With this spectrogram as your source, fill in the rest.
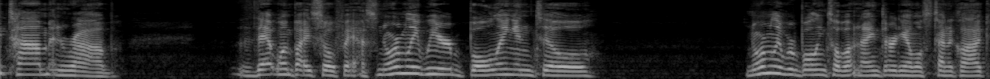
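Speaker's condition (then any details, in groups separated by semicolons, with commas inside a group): No condition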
